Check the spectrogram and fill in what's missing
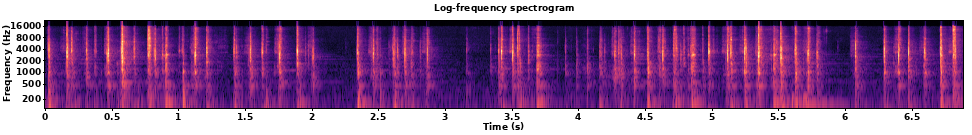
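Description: Fingertips type on a vintage computer keyboard with cream plastic keycaps. The result is quick, bright plastic clacks with short, dry low thumps beneath them. The typing comes in rapid bursts, with brief lulls around the two- and three-second marks.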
